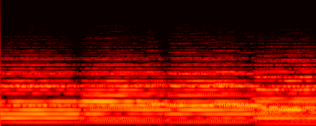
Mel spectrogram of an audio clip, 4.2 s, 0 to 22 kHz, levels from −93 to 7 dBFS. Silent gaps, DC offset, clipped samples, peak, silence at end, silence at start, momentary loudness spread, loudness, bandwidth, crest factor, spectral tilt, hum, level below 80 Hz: none; under 0.1%; under 0.1%; -22 dBFS; 0 s; 0 s; 3 LU; -34 LUFS; 10 kHz; 12 dB; -7 dB/octave; none; -72 dBFS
